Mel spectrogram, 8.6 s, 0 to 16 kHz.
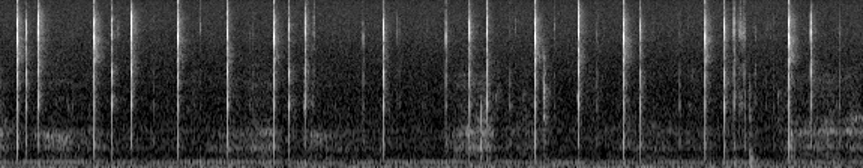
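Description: A green Expo dry erase marker, a small hollow plastic pen held in both hands, is tapped with the fingertips and short nails. About 26 sharp, dry, bright clicks fall in an irregular rhythm, each dying away almost instantly over a steady low hum.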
